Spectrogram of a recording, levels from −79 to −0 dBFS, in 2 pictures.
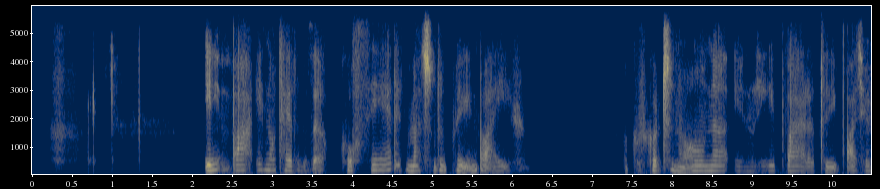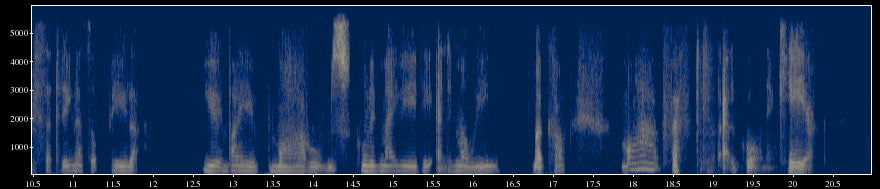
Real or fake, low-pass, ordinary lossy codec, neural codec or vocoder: fake; 5.4 kHz; Opus, 16 kbps; codec, 16 kHz in and 24 kHz out, 0.4 kbps, LongCat-Audio-Codec, fine tuned four codebook decoder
